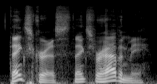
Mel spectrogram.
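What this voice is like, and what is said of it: Put-on radio announcer voice. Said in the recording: “put on the radio voice”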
